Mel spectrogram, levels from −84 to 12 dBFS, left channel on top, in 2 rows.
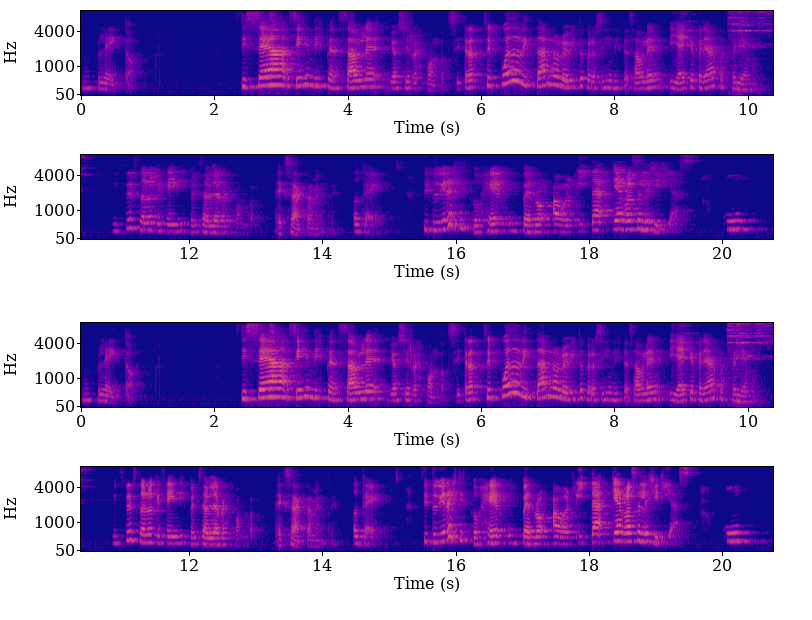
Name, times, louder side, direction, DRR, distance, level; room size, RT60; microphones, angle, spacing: voice 1, 0.0-0.8 2.4-10.1 13.3-14.0, right 1 dB, 10° right, 6 dB, 0.4 m, -37 dB
sound 1, 5.4-5.5 5.8-5.9 7.0-7.1 7.4-7.5 8.8-10.5, right 4 dB, 60° right, 1.8 m, -46 dB
voice 2, 11.1-12.6 14.5-14.8 15.6-19.5 20.0-20.3, right 5 dB, 90° right, 7 dB, 1.0 m, -36 dB
7.4 x 5.0 x 5.2 m, 0.72 s
head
